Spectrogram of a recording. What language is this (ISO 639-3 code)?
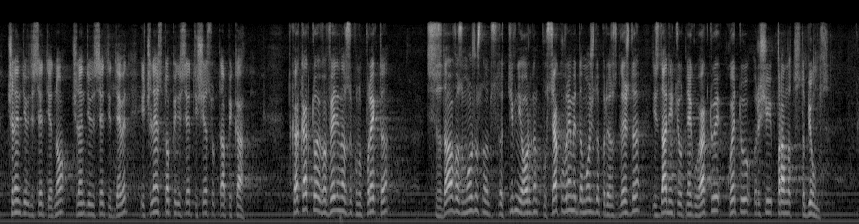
bul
